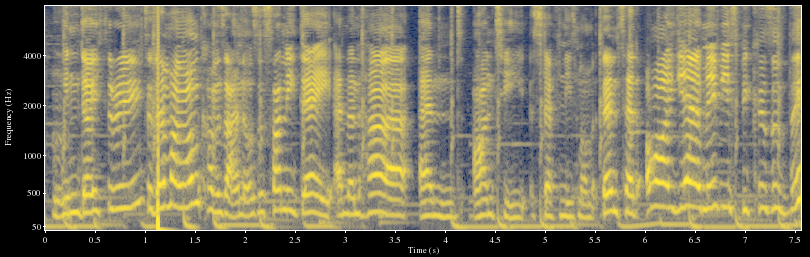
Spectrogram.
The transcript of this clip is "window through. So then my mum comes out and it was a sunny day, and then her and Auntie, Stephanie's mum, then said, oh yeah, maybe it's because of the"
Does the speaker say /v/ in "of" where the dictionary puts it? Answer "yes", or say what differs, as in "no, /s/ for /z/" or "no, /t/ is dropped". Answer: yes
